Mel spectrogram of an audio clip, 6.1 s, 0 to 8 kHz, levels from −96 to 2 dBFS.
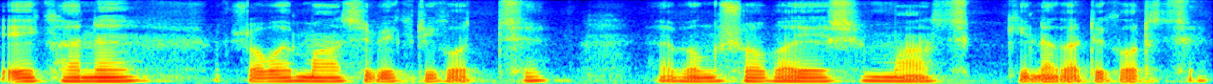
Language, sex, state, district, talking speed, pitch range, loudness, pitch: Bengali, male, Tripura, West Tripura, 110 wpm, 120-130 Hz, -18 LUFS, 125 Hz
